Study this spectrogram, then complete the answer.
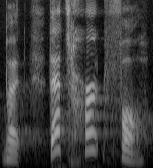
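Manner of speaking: ordinary talk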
